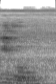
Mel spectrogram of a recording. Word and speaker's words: Bihu: And in Assam it is called Bihu. Am I right? What is the difference? Difference of pronunciation. It's only the difference of pronunciation. See, V is pronounced as B in eastern part of the country.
